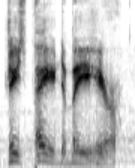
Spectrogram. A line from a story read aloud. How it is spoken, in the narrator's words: the tallest one barked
